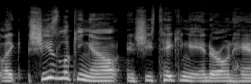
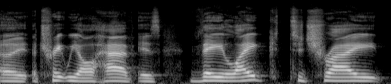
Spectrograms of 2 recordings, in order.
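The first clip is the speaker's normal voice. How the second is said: ordinary talk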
